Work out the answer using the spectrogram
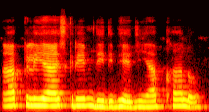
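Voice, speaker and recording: Awadhi-accented woman, folk singer, live-stream host; higher voice, mellow tone, chatty, laughs a lot, at home. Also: steady tone, normal speed. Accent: Awadhi Hindi. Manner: chatty, laughs often, answers viewer comments. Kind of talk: casual live-stream chat with viewers.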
